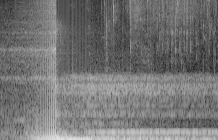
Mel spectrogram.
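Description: Tap water runs as someone washes their hands in a drama scene. A rushing flow swells to a peak, then settles into a steadier stream.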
